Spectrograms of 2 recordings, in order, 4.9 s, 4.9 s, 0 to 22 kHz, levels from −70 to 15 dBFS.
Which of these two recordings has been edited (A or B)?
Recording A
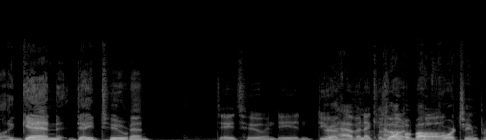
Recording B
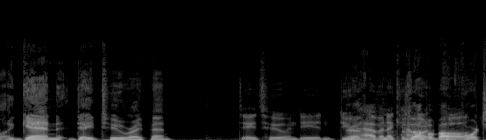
A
